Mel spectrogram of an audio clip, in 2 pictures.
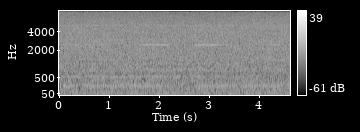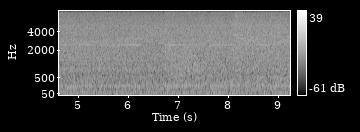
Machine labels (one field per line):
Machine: slide rail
